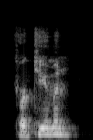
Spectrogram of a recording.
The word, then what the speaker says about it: curcumin: is cumin, or have you heard of that? – Curcumin.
